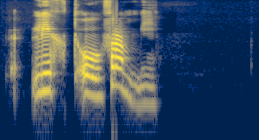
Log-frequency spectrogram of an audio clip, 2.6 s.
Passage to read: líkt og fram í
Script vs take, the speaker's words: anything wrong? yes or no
no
